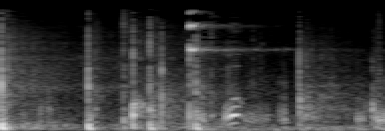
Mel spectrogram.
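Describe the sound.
Basketball dribbled on a streetball court: a series of sharp, irregular bounces of moderate loudness, with a brief high squeak near the middle.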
